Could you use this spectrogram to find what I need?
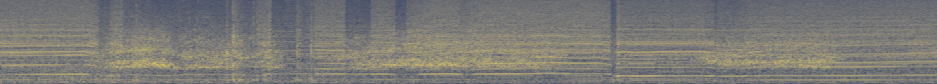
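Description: Tyres squeal through the corners.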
